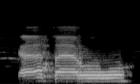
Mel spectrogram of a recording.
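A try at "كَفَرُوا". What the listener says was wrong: Itu tipis, masih tipis itu. Lagi tebalkan. Masih tipis. Tipis itu. Kafaru itu tipis. Kafaru.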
